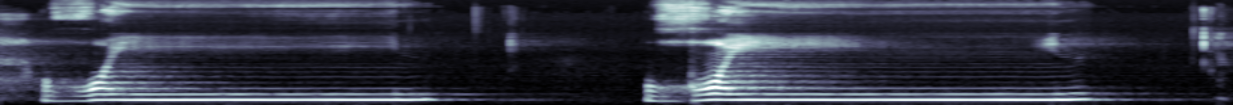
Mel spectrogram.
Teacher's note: गइन जो है इसको हम अपने गले के बिल्कुल ऊपर वाले हिस्से से पढ़ते हैं।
